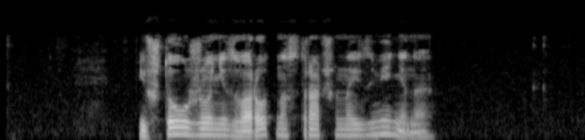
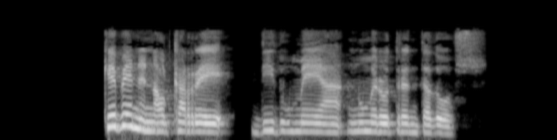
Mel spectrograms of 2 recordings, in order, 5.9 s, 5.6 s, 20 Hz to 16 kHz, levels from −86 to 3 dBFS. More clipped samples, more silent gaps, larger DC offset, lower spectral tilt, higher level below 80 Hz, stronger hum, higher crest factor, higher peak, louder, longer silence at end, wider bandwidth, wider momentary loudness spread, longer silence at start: neither; second, none vs 2.35-2.51 s; neither; about the same, -5 dB/octave vs -5 dB/octave; first, -54 dBFS vs -60 dBFS; neither; first, 24 dB vs 16 dB; about the same, -2 dBFS vs -2 dBFS; second, -24 LUFS vs -17 LUFS; first, 1.55 s vs 0.8 s; first, 10 kHz vs 8 kHz; second, 9 LU vs 12 LU; first, 1.4 s vs 1.05 s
